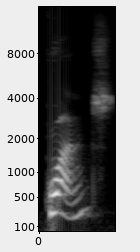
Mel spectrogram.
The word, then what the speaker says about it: quants: Quants planetes has visitat? Molt bé. Fixa't que a la forma del masculí singular, quant, i del masculí plural, quants, la te no es pronuncia.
